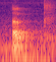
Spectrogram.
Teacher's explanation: sifat syiddah dengan sifat hams ini diucapkan bergantian. Ya, syiddah duluan baru dia hams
